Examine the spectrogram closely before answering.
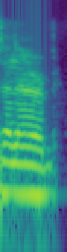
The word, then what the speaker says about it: herb: a herb bezel is an herb yeah so is an herb you know obviously H is silent so you have to say an so the thing to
